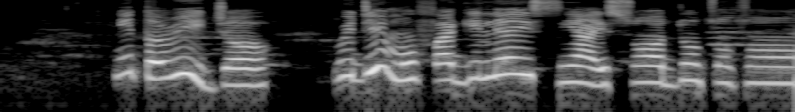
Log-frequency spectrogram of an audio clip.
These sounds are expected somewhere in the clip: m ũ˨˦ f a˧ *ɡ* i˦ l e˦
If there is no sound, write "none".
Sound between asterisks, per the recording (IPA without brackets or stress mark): ɡ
